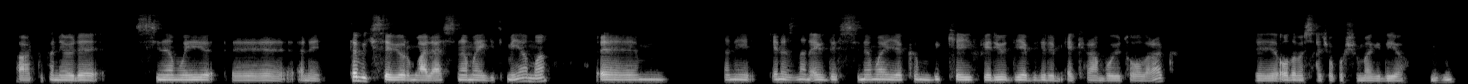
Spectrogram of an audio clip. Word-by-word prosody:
Artık, 100 0 -3
hani, 105 -1 +1
öyle 105 0 +2 0.3
sinemayı, 110 0 +2 0.2
eee, 100 -1 -1
hani 95 -2 -3 0.3
Tabii 170 -4 +8
ki - - -8
seviyorum 110 -2 +5
hâlâ 100 0 +4
sinemaya 105 0 0
gitmeyi 110 +7 -2
ama, 150 +1 0 0.5
emm, 110 0 +2 0.6
hani, 110 -1 -2 0.2
en 120 - +2
azından 115 0 -1
evde 110 +1 +1
sinemaya 115 0 0
yakın 110 0 -1
bir 120 - -2
keyif 110 0 0
veriyor 110 0 +3
diyebilirim 105 -3 0
ekran 100 +1 -3
boyutu 95 0 -1
olarak. 90 -1 -3 0.7
Eee, 100 -1 0
o 105 - +3
da 105 - +2
mesela 100 -1 -4
çok - - -6
hoşuma 100 -1 -3
gidiyor. 95 0 0 0.3
Hı 95 - -3
hı. 110 +3 -3
110 Hz, 145 wpm, -25 LUFS, 100-110 Hz, 0.7 s, Tabii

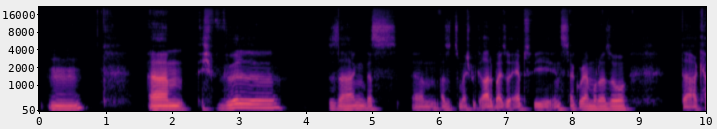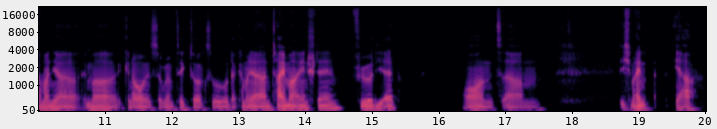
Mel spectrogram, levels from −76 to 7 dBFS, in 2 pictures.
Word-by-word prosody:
Mhm. 110 +4 +1 1.0
Ähm, 110 -1 +7 0.2
ich 115 0 -3
würde 140 +3 +3 0.7
sagen, 110 0 0
dass, 100 0 -2 0.2
ähm 95 0 -6
also 95 0 -5
zum 100 -3 -9
Beispiel 100 +2 -5
grade - - +2
bei - - +1
so - - -2
Apps 100 +1 -4
wie 95 -1 -2
Instagram 100 0 -2
oder 100 0 +1
so, 105 +1 +2 0.8
da - - -1
kann - - -3
man 95 +1 +2
ja 95 -1 +1
immer 100 -2 0
genau, 95 +2 0
Instagram, 95 +1 -5
TikTok, 95 -1 -4
so, 95 -1 -3
da - - -5
kann - - -6
man 100 - +1
ja 95 0 +4
'n 95 -1 -1
Timer 110 +3 +6
einstellen 115 +3 0
für 105 0 +1
die 100 -2 -1
App. 115 +3 -1 0.9
Und, 95 -1 -2
ähm 90 +1 -6 1.1
ich - - -1
meine, 105 0 +3 0.4
ja, 100 +1 -1
100 Hz, 125 wpm, -31 LUFS, 95-110 Hz, 1.1 s, Ähm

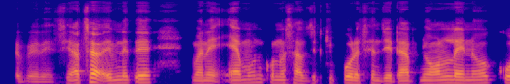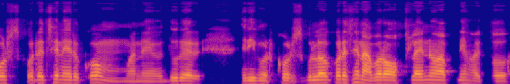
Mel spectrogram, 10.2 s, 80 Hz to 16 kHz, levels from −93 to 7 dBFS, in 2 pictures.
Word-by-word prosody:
বুঝতে - - -12
পেরেছি। 100 0 -12
আচ্ছা - - +6 0.2
এমনিতে 135 +3 -1 0.5
মানে 120 0 -1 0.3
এমন 140 +4 -6
কোন 130 0 -7
সাবজেক্ট 115 -1 -4
কি - - -15
পড়েছেন, 125 -1 0
যেটা 115 +1 0
আপনি 125 - -15
অনলাইনেও 130 0 0 0.2
কোর্স 140 -1 0
করেছেন, 140 +2 0
এরকম 145 +3 0 0.3
মানে 110 0 -6 0.2
দূরের 120 -2 +1 0.5
রিমোট 120 -1 -1
কোর্স 125 - -2
গুলোও 135 +1 +5
করেছেন। 150 +1 +2
আবার 130 +1 +4
অফলাইনেও 130 +2 +1
আপনি 160 -5 -12
হয়তো 115 - -7
130 Hz, 155 wpm, -25 LUFS, 120-140 Hz, 0.5 s, আচ্ছা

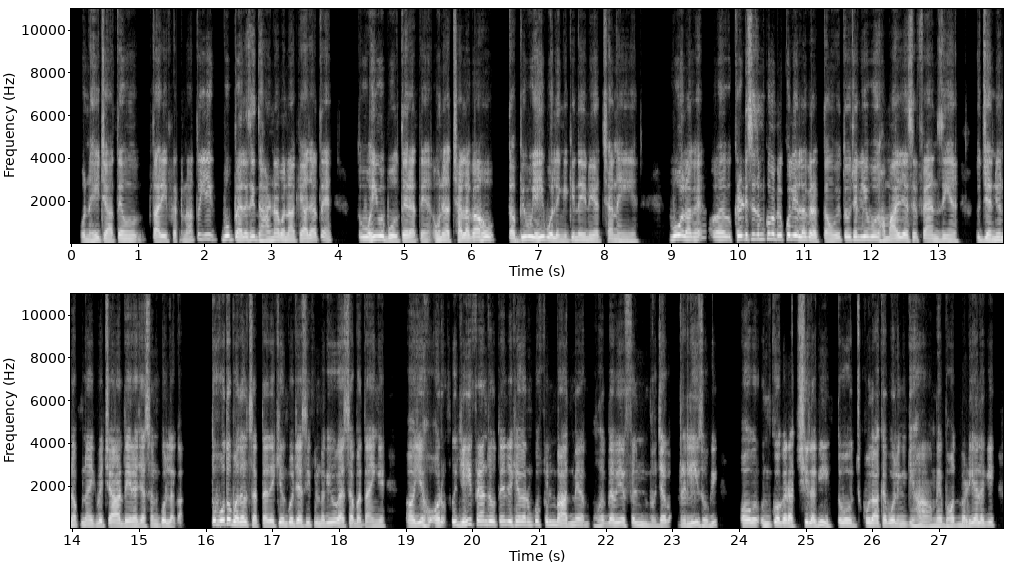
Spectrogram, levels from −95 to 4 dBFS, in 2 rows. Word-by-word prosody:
वो 130 - -4
नहीं 135 +3 -1
चाहते 135 +2 -1
हो 140 0 0 0.3
तारीफ 130 -1 +1
करना 130 +1 -7
तो 230 - -7
ये 220 0 -4 0.2
वो 195 +1 +5
पहले 165 0 +2
से 175 - -1
ही - - +1
धारणा 150 +1 -1
बना 150 -1 0
के 145 +1 -5
आ 135 - +1
जाते 160 +5 -2
हैं 150 - -4 0.4
तो 170 - -2
वही 170 +2 +5
वो 195 - +8
बोलते 135 0 +3
रहते 130 0 -1
हैं। 130 +1 -6
उन्हें 150 0 +2
अच्छा 145 +1 -1
लगा 155 +2 +3
हो 175 +3 +2 0.2
तब 135 -2 0
भी 170 - +4
वो 180 0 +6
यही 165 +3 +6
बोलेंगे 140 -6 +1
कि 155 +4 -3
नहीं-नहीं 150 -2 0
अच्छा 135 +1 -5
नहीं 125 -2 -4
है। 115 0 -8 0.5
वो 200 +3 +7
अलग 175 -3 +1
है 180 - -3
और 175 -1 -1
क्रिटिसिज़्म 220 +3 +1
को 245 +1 -3
मैं 240 - +3
बिल्कुल 210 +1 +2
ही 210 - +7
अलग 175 -2 +3
रखता 135 -1 0
हूँ। 135 +1 -2
वो 145 - 0
तो 175 - +3
चलिए 180 0 +2
वो 180 - +2
हमारे 145 +1 +1
जैसे 155 +1 +1
फैंस 140 -1 -2
ही 140 - -1
हैं 135 -1 -2 0.3
जो - - -2
जेन्युइन 150 +2 +2
अपना 150 +1 -3
एक 145 -1 -3
विचार 130 +1 +1
दे 130 -1 +1
रहे 125 - +2
हैं - - -5
जैसा 130 +1 -2
उनको 135 0 0
लगा। 125 -2 -3 0.4
तो 200 - +5
वो 205 +1 +5
तो 230 +1 +5
बदल 175 -1 +4
सकता 140 -4 -2
है 130 - +1
देखिए 130 +5 +1
उनको 155 +1 0
जैसी 145 +2 +1
फ़िल्म 150 -2 -4
लगी 145 +3 0
वो 165 - +1
वैसा 130 +2 0
बताएँगे। 125 +1 -4 0.4
और 140 - +3
ये 155 +4 +2
हो 145 - -2
और 160 +2 +1
यही 175 +5 +2
फैंस 195 -2 -1
होते 185 -1 +2
हैं 190 - -2
देखिए 185 0 +2
अगर 180 -1 0
उनको 175 +2 -2
फ़िल्म 180 +1 -1
बाद 145 -4 +2
मे 160 -1 -1
मतलब 145 +2 -3
ये 160 0 +1
फ़िल्म 145 -5 -3
जब 135 +1 -1 0.2
रिलीज़ 140 +3 -1
होगी 140 +4 -3 0.4
और 145 +2 +3
उनको 140 +3 0
अगर 155 -1 +2
अच्छी 130 +5 +1
लगी 145 +2 +1
तो 145 - 0
वो 145 -1 +2 0.2
खुद 150 0 +3
आके 145 0 +1
बोलेंगे 140 0 -1
कि 150 - -5
हाँ 135 -4 -2
हमें 120 +2 -3
बहुत 125 +1 -2
बढ़िया 140 +4 +1
लगी 155 +2 -1
150 Hz, 255 wpm, -14 LUFS, 135-170 Hz, 0.5 s, वो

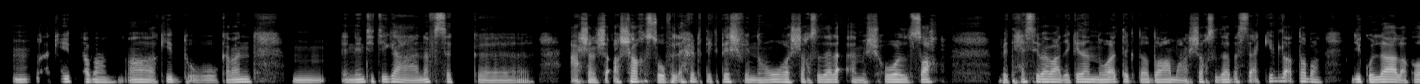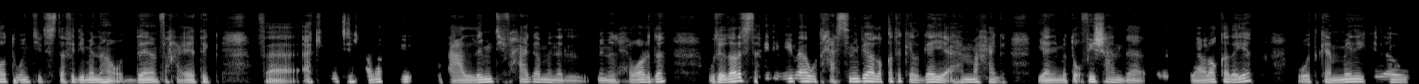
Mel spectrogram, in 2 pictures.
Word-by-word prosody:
إمم، 110 +1 0 0.2
أكيد 130 0 -3
طبعًا، 115 -2 -1 0.2
آه 110 -1 +2
أكيد، 105 +1 -3
وكمان 100 +4 -1 0.4
م 100 -1 -1 0.2
إن 105 -1 -1
أنتِ 115 +3 +1
تيجي 120 +2 -1
على 95 -5 0
نَفسِك 110 +1 +1 1.1
عشان 105 - +3
ش 100 - +3
أ - - +1
شخص 130 +2 +4
وفي 105 - +2
الآخِر 125 +2 0
تكتشفي 110 +1 -1
إن 100 -1 -1
هو 115 +3 +1
الشخص 110 -1 +1
ده، 110 0 +2
لأ 115 +1 +1
مش 100 -1 -3
هو 115 +1 +4
الصح، 115 +2 +2 0.6
بتحسّي 125 +1 +1
بقى 120 - +5
بعد 115 -3 +2
كده 120 +3 +2
إن 115 -2 +3
وقتِك 115 +1 +1
ده 110 - 0
ضاع 110 0 +1
مع 100 -3 -2
الشخص 105 +1 -1
ده، 115 +1 +2
بس 115 +2 -2
أكيد 145 +1 -4
لأ 155 - +1
طبعًا، 125 -5 -1 0.3
دي 120 +1 +2
كُلّها 115 +1 +3
علاقات 115 0 +2
وأنتِ 110 +2 -2
بتستفيدي 105 +1 -1
منها 105 0 +4
قُدّام 105 +2 +1
في 105 - -7
حياتِك 100 +1 -2 0.4
فأكيد - - -4
أنتِ 130 - -7
اتعرّفتِ 120 +1 -1 0.5
واتعلّمتِ 105 +6 +1
في - - -8
حاجة 115 +1 -2
من 110 -4 -1
ال 90 -2 -6
من 100 0 -1
الحوار 100 +3 0
ده 125 +5 +1 0.4
وتقدَري 125 +8 +6
تستفيدي 140 -3 -3
بيه 135 +2 0
بقى 140 0 +3
وتحسّني 135 0 +2
بيه 145 0 +6
علاقاتِك 135 0 +1
الجاية، 115 +1 +3
أهم 115 +6 0
حاجة 105 -3 -4 0.3
يعني 100 -1 +2
ما 100 0 0
تُقفيش 125 +2 +4
عند 100 -5 -2 0.5
العلاقة 110 +5 +1
دِيّة 135 +9 +3 0.5
وتكمّلي 110 +4 +1
كده 120 0 -6
و 110 -1 0
110 Hz, 170 wpm, -23 LUFS, 105-120 Hz, 1.1 s, وتقدَري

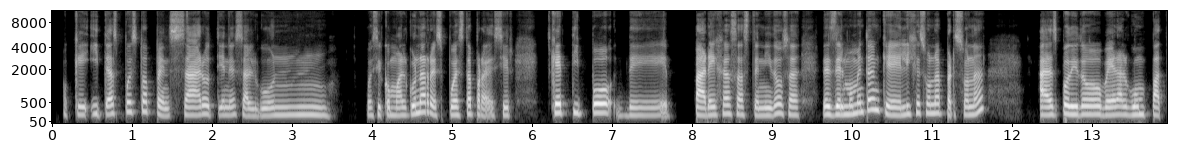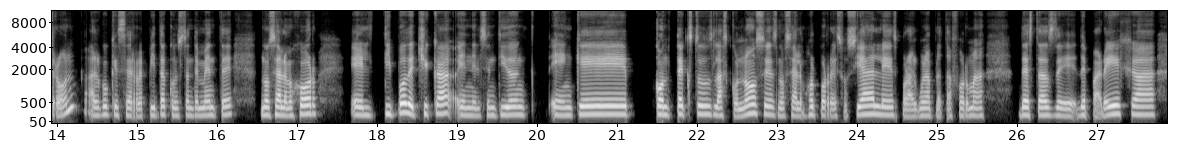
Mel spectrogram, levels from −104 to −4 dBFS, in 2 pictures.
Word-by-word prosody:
Okey, 195 -1 -4
¿y 215 +1 -7
te 205 - -1
has 215 +1 -1
puesto 260 +4 -2
a 260 0 -6
pensar 185 +1 +1
o 210 -1 +1
tienes 185 0 -6
algún? 185 +2 -3 0.4
Pues 180 0 -8
sí, 190 - -3
como 180 -1 -2
alguna 210 +7 +3
respuesta 190 -2 0
para 190 -5 -2
decir 180 +1 -5 0.5
qué 235 0 +7
tipo 235 0 +3
de 180 0 -7 0.3
parejas 190 +4 +4
has 195 -1 -2
tenido. 180 +4 0
O - - -4
sea, 190 -3 -1 0.3
desde 200 0 +5
el 195 - +4
momento 235 +8 +2
en 310 0 +3
que 195 -9 +2
eliges 210 +5 -2
a - - +2
una 230 0 0
persona, 205 - -1 0.7
¿has 190 0 +5
podido 200 -1 +5
ver 185 +1 +3
algún 195 0 0
patrón, 205 - -1
algo 190 +2 -4
que 195 - -4
se 180 -1 -3
repita 180 +4 -4
constantemente? 180 +2 -4 0.3
No 185 0 +1
sé, 190 +1 +2
a - - +5
lo 175 - +1
mejor 210 +4 +2 0.4
el 185 -1 -1
tipo 215 +3 +3
de 210 -5 +5
chica 215 +2 +2
en 180 -1 -3
el 170 0 -7
sentido, 190 +1 -1
¿en 195 -1 -3
q 185 - -35 0.2
en 185 0 -3
qué 205 +1 +4 0.3
contextos 205 +1 +1
las 180 -1 -1
conoces? 200 +3 0
No 170 -1 -5
sé, 175 - -6
a - - 0
lo 165 - -4
mejor 195 0 -4
por 180 -2 -2
redes 165 +1 -6
sociales, 200 -2 +1
por - - -5
alguna 175 +2 -3
plataforma 175 +1 -5 0.4
de 190 - +1
estas 185 0 0
de 170 -3 -2
de 190 +1 -1
pareja, 195 +1 +1
195 Hz, 170 wpm, -23 LUFS, 180-205 Hz, 0.7 s, qué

